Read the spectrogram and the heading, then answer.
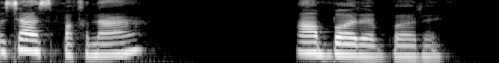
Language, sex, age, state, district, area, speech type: Goan Konkani, female, 18-30, Goa, Canacona, rural, spontaneous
